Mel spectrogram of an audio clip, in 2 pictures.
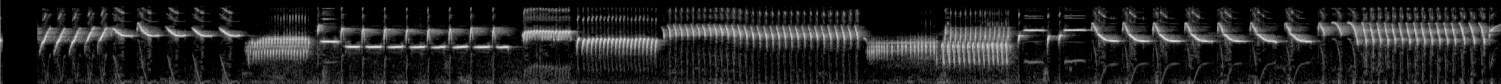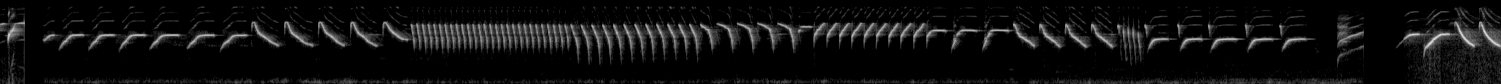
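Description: Songs and calls of several kinds of songbirds, in short segments that change abruptly: quick runs of down-slurred chirps, fast trills and steady whistled notes, with brief silent gaps between a few of them.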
